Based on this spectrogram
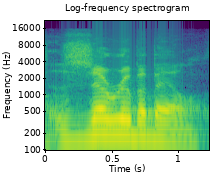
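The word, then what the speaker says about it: Zerubbabel: name his name is zerubabel say that with me arabel you even said it wrong it's zerubabel zel there you go please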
